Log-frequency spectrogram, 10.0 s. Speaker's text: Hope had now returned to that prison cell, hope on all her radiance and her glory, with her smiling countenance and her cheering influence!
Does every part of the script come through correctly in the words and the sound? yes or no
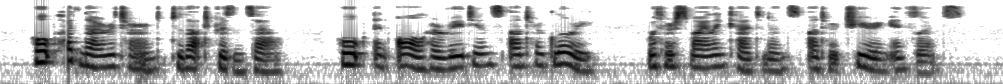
no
